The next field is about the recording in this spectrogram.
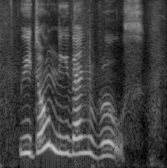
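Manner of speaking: ordinary delivery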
